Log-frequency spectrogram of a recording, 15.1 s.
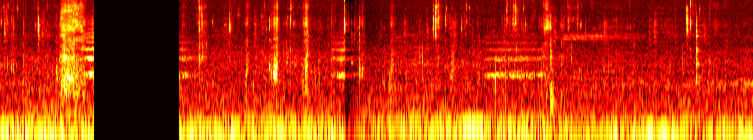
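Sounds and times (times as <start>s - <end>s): biting into chili: 3.9s - 11.6s
chewing with wet mouth clicks: 3.9s - 14.7s.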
